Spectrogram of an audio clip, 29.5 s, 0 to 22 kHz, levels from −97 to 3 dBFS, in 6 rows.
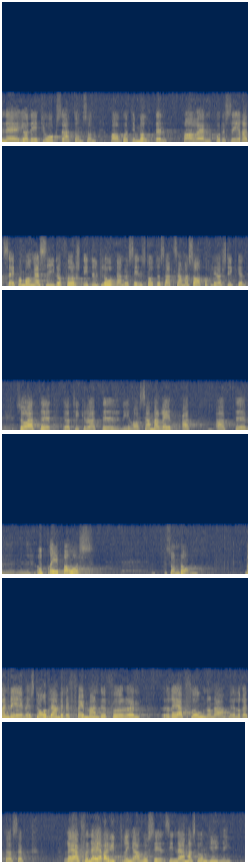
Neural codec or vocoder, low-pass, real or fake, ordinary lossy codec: codec, 16 kHz, 4 kbps, FreqCodec, smaller model; none; fake; none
